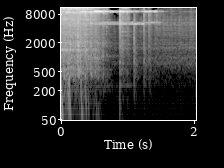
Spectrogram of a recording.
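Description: Silver coins pouring and clinking together with bright metallic ringing. The clatter thins to a few separate clinks about a second in, then stops.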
